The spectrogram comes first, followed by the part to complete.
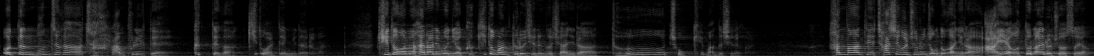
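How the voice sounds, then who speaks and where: A man's voice: high-pitched, sing-song, a little fast, vocal fry, fairly bright tone. A middle-aged man preaching an emphatic storytelling sermon in a church, acting out the voices of the people in the story. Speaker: pastor. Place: church sanctuary. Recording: long church reverb.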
